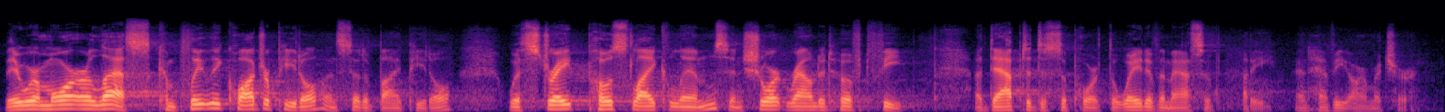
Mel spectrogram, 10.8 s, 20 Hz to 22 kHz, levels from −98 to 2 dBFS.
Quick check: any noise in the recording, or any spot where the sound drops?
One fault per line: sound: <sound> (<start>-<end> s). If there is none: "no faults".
sound: dropout (9.2-9.3 s)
